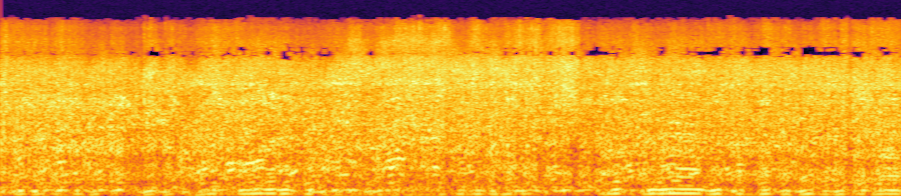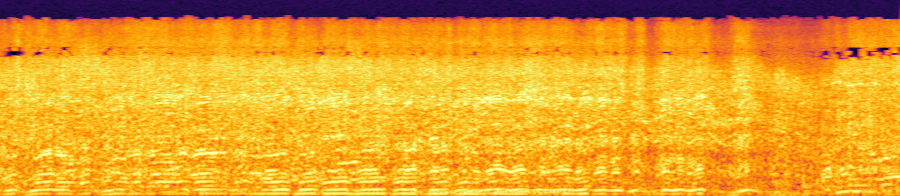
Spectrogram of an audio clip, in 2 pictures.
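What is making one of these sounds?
A string trimmer engine buzzes loudly and close by, cutting through weeds.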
